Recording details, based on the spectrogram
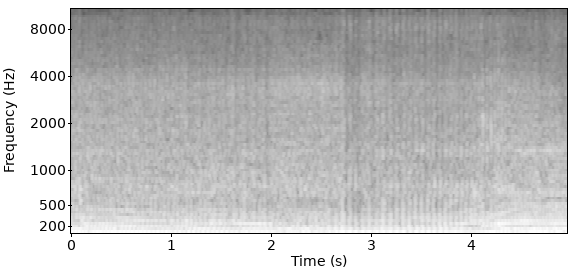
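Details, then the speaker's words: Volkswagen Beetle-based Model T kit car, sat about 30 years, running without a carburetor fitted and with a leak from the valve cover: surges and sags with lumpy, uneven firing and can't hold a steady idle. "it's not gonna idle right till we get a carbureted on it but we will be at least able to hear it run"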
